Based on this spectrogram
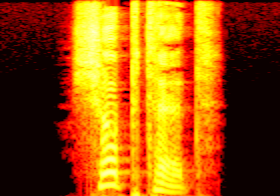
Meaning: inflection of schuppen: 1. second-person plural preterite 2. second-person plural subjunctive II
- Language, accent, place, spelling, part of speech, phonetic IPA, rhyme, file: German, Germany, Berlin, schupptet, verb, [ˈʃʊptət], -ʊptət, De-schupptet.ogg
